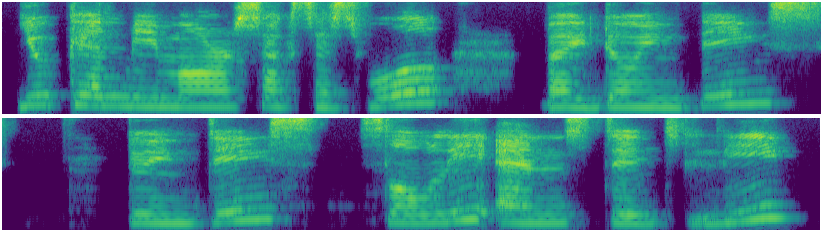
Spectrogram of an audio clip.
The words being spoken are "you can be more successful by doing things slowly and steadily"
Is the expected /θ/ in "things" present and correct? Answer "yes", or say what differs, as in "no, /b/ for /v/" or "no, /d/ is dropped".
no, /s/ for /θ/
